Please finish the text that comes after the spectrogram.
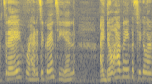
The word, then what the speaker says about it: Teton: today and so our Tetons actually how you say it's not Tian it's Grand Teton today and so we might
